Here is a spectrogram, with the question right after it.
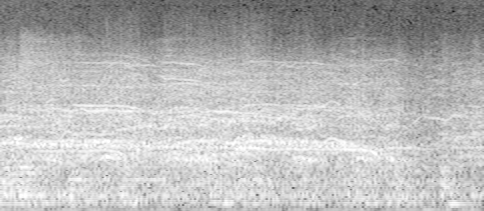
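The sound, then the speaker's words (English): A large crowd in Shanghai cheers and shouts continuously, welcoming the Generalissimo and breaking through police lines to surge around the official car: a dense, loud roar of many voices with scattered high yells and whoops rising above it, steady throughout. “And the people turn out to give him an enthusiastic welcome, breaking through police lines to surge around the official car.”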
